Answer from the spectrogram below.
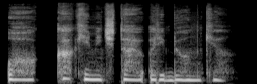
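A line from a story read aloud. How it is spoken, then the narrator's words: Sighing, queen. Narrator (Russian): вздохнула королева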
